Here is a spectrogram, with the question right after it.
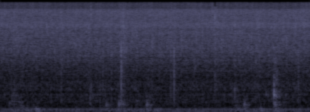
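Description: Bacon fries in a pan with a steady close sizzle, broken by scattered small pops and crackles and an occasional light stir, with no voices.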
